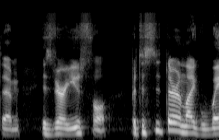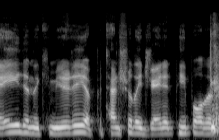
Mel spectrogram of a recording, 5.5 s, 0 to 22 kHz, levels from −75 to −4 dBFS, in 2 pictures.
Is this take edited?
no; 0 cuts

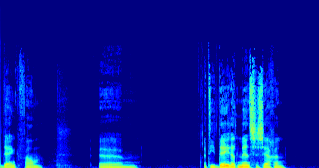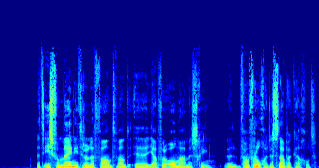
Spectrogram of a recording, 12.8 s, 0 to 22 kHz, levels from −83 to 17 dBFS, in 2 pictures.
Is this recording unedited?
yes; 0 cuts

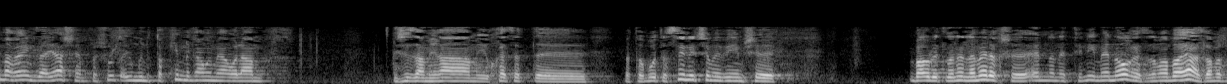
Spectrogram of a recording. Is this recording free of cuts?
yes; 0 cuts

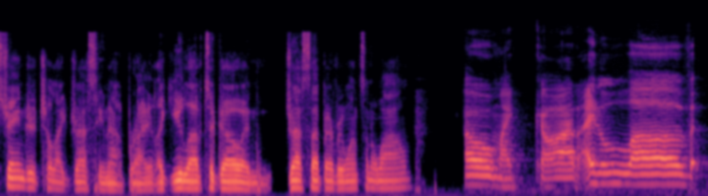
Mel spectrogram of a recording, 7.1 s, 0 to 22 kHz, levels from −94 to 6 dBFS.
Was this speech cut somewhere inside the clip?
no; 0 cuts

